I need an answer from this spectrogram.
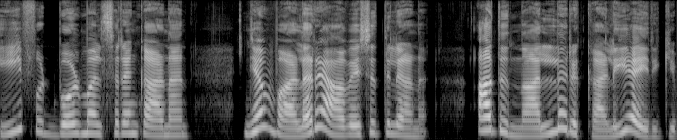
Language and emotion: Malayalam, happy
